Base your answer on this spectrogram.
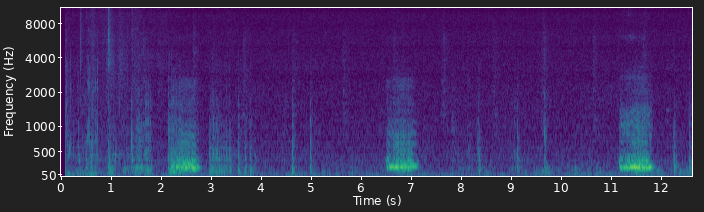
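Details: A sleeping domestic cat snoring very loudly indoors: three rough, low, droning snore bursts, each about a second long, separated by roughly four seconds of quiet breathing, with faint rustling between them.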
